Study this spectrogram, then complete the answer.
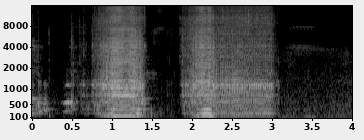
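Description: A sewing machine runs in short bursts.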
